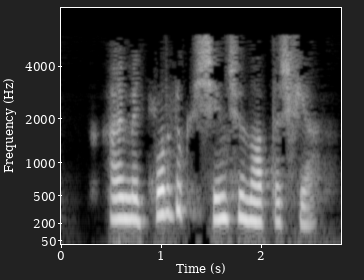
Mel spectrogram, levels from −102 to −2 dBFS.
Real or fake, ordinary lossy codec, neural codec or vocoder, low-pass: fake; MP3, 24 kbps; codec, 16 kHz, about 1 kbps, DyCAST, with the encoder's durations; 7.2 kHz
